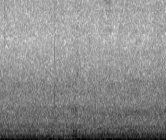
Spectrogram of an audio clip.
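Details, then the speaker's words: Nissan Almera with misfire complaint after spark plug replacement, idling in reverse and drive with brake and handbrake on: low steady rumble, no stumbles or missed beats; even, healthy normal idle under load. "O sir, okay na yung sasakyan mo."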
